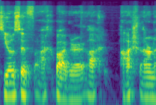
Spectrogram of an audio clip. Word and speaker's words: Aschbacher: It's Josef Achbacher. I don't know how to say it. Aschbacher, I think is how you say it.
